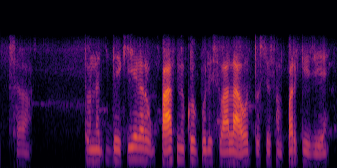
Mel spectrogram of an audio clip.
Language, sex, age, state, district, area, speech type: Hindi, male, 30-45, Uttar Pradesh, Mau, rural, conversation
